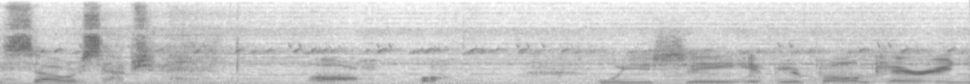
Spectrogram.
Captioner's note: scoffs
